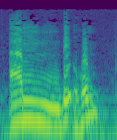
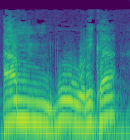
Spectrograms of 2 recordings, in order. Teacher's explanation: ثلاثة: الثالث الإقلاب، وهو لغة تحويل الشيء عن وجهه، واصطلاحا جعل حرف مكان آخر، أي قلب النون الساكنة والتنوين ميما قبل الباء مع مراعاة الغنة والإخفاء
